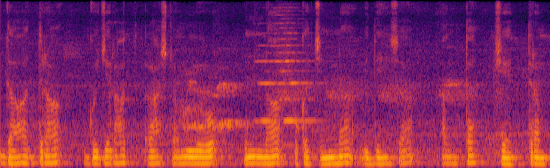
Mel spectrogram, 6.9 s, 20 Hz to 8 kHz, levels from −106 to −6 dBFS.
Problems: constant background noise, low volume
